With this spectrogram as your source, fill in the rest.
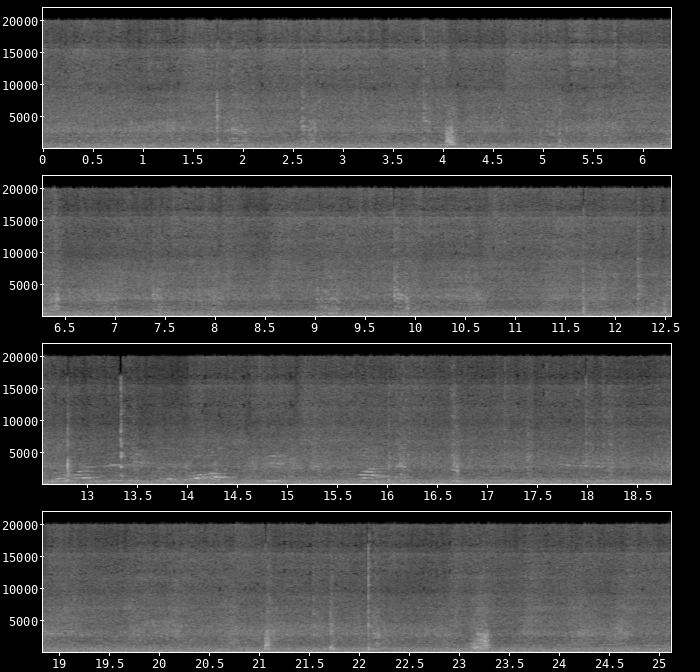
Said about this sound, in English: Then I'm gonna stir it.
